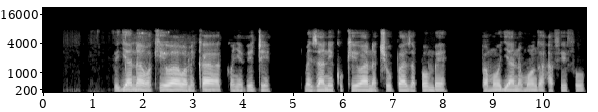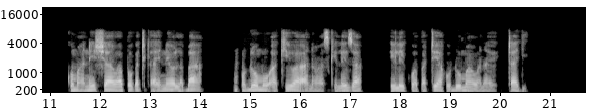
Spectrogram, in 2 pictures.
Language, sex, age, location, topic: Swahili, male, 25-35, Dar es Salaam, finance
